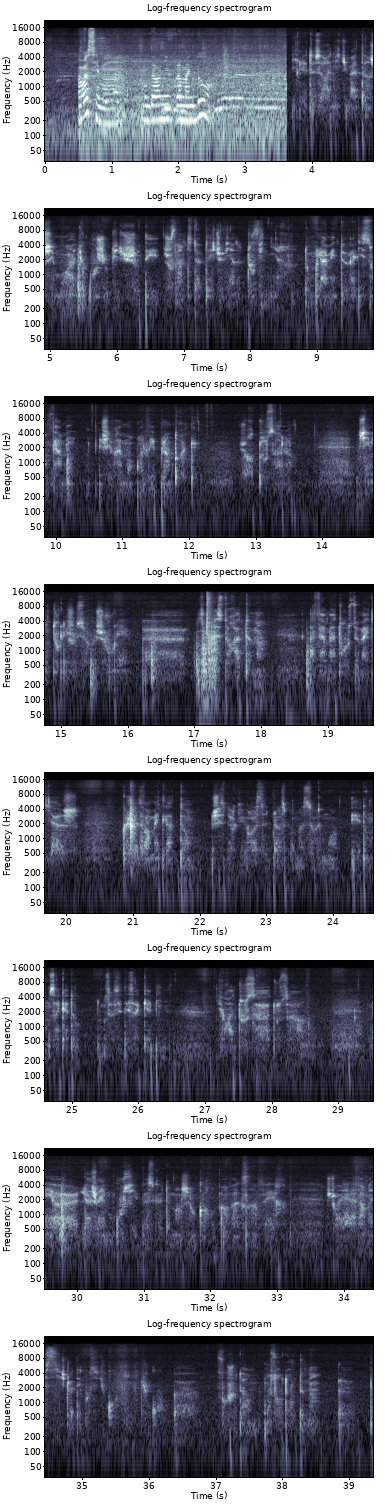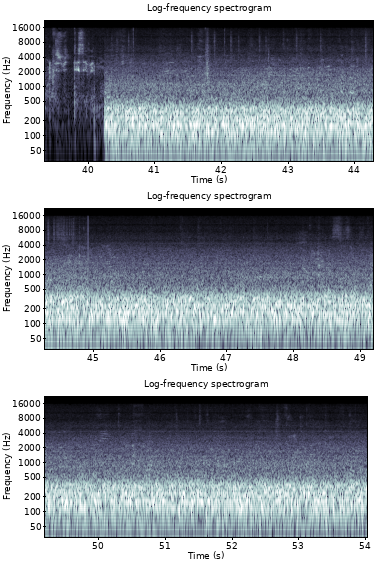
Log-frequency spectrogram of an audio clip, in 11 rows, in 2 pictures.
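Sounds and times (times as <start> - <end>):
soft whispering: 3.6 - 45.3
airliner cabin rumble and hiss: 40.2 - 54.0.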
